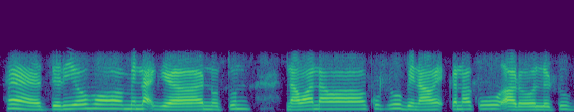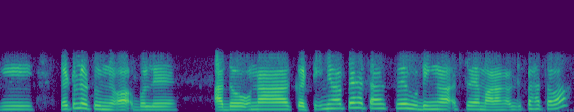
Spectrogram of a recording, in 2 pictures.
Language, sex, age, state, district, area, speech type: Santali, female, 18-30, West Bengal, Purba Bardhaman, rural, conversation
